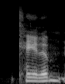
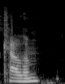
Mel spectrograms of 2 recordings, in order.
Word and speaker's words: Callum: My name is Callum. No, it's not really. It's Callum, which is a very commonly mispronounced name, which Julian was calling me Callum for like a year or two.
